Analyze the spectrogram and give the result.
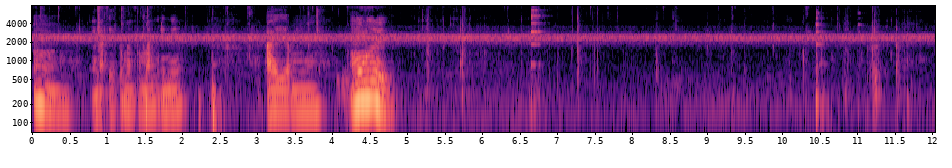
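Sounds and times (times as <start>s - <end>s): person chewing: 5.0s - 12.0s.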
